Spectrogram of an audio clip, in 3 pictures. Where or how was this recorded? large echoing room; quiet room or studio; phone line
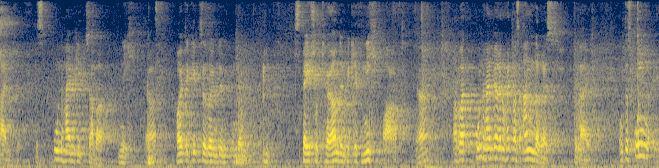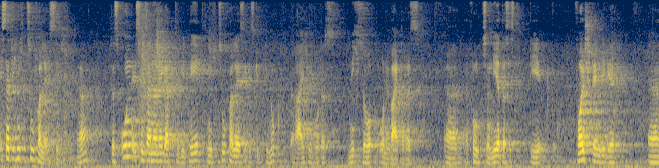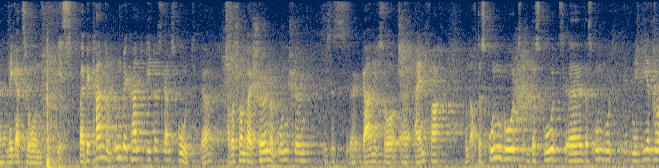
large echoing room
